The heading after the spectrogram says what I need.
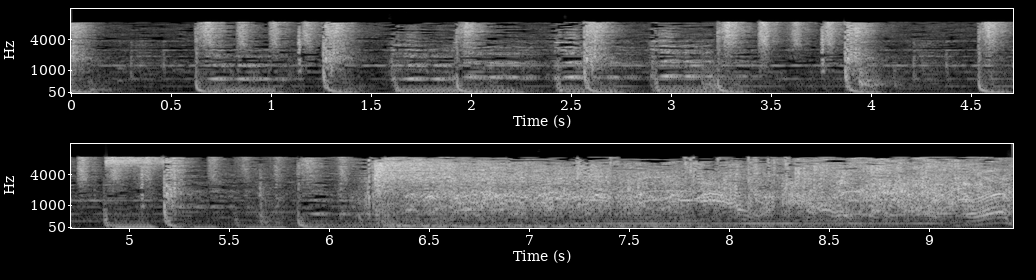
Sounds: speech, music

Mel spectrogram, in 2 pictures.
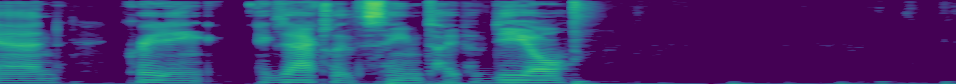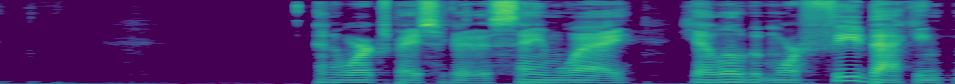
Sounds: clicking, speech

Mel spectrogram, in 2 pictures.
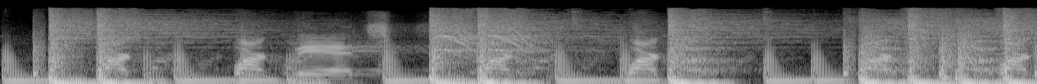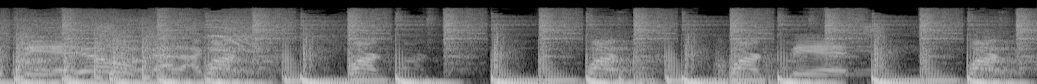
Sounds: music

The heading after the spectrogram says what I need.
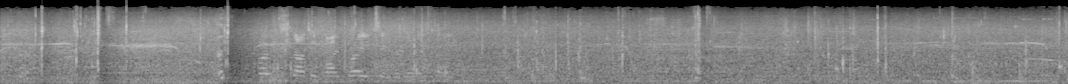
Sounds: gurgling, ship, speech

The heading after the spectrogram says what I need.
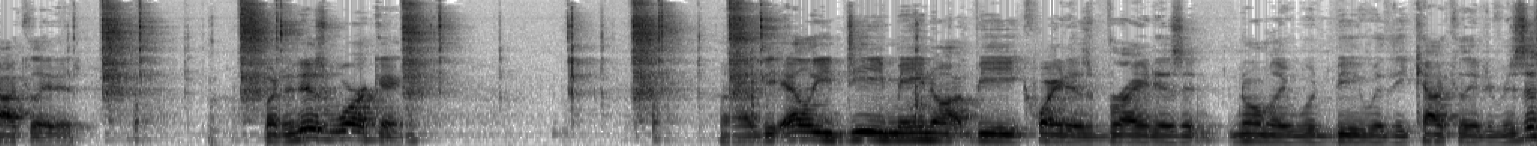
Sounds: speech, inside a small room

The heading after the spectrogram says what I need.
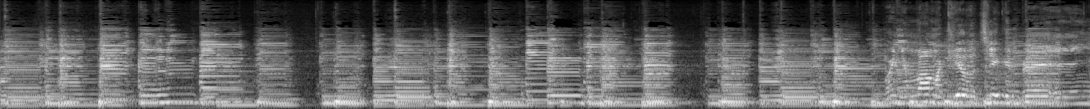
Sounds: music

